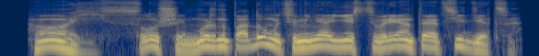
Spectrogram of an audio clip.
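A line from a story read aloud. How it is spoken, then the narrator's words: Irritated answer. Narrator (Russian): раздраженно отвечает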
